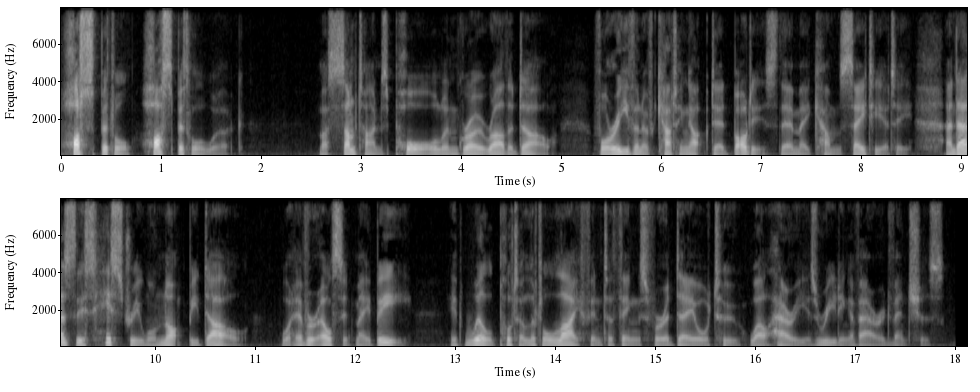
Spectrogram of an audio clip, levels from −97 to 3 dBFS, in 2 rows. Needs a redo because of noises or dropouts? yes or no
no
